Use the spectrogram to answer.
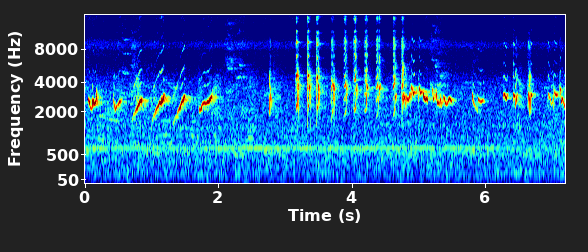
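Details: Sooty-headed bulbul in lively song, an original recording meant to call rivals and lure wild bulbuls: a run of rising whistled notes, then a burst of quick clicking notes, then further short whistles.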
